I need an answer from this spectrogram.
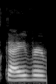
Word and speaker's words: skiver: AI says skiver rhymes with driver.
